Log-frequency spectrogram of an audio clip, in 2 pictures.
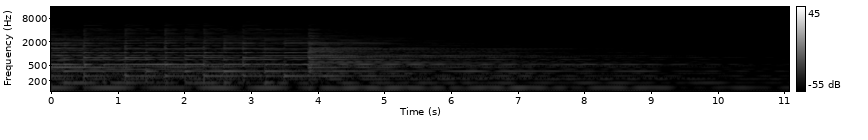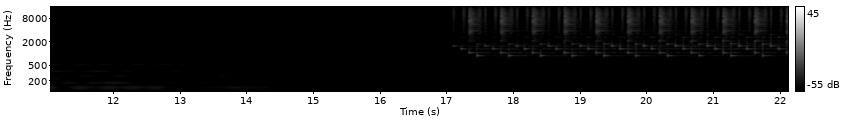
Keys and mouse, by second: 0.2 e, 2.2 e, 5.2 shift+middle drag, 5.6 middle click, 6.0 ctrl+r, 9.0 click, 9.5 click, 10.5-10.9 middle drag, 11.0 shift+middle drag, 11.6 e, 13.4 e, 18.5 click, 19.1 click, 19.4 alt+shift+click, 19.6 alt+shift+click, 20.2 g, 21.8-22.1 shift+middle drag.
